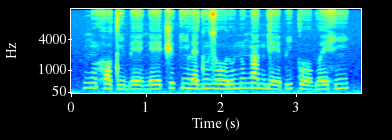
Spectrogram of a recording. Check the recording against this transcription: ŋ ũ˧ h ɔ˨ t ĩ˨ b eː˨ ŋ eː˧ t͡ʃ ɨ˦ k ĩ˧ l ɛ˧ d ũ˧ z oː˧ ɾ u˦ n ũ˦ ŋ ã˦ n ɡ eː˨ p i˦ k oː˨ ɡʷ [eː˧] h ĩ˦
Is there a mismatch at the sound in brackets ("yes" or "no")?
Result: no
